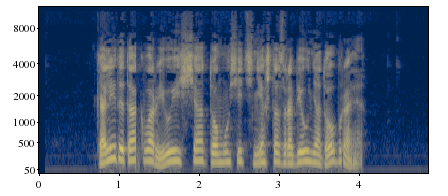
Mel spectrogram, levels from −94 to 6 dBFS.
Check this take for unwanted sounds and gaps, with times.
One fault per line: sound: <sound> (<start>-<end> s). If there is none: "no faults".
sound: dropout (1.2-1.3 s)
